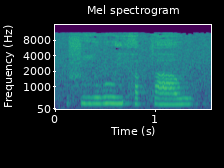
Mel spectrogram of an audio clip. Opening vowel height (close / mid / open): close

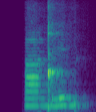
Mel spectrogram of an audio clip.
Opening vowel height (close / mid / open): open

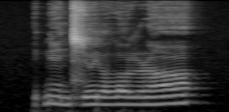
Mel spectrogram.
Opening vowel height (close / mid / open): close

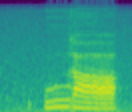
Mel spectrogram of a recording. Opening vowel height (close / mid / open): close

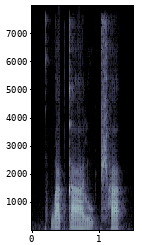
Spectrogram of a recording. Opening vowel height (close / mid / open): open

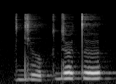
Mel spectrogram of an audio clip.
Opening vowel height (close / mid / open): close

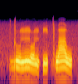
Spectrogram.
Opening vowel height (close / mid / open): close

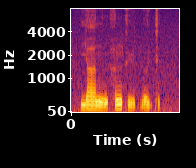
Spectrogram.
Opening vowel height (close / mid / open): open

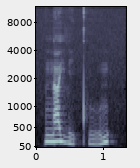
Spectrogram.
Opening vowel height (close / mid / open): open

